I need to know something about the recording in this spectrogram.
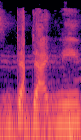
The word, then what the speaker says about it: Dagne: can live life intentionally oh it's pronounced dagney do dagy means new dawn it's a new dawn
